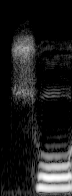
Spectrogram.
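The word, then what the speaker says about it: 說: 말씀은 리얼 받침인데 기쁠열도 리얼 받침이고 중국에는 리얼 받침이 없다어요. 그래서 설자를 수호 이렇게 발음 되 있죠.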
